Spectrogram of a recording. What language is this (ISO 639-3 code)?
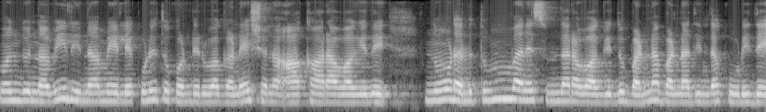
kan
